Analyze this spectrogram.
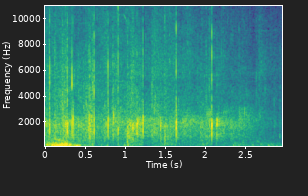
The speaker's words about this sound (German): Ihr bekommt auch einen Applaus.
